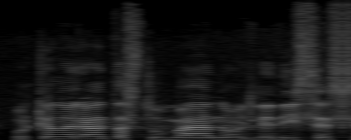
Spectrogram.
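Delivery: usual speaking voice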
